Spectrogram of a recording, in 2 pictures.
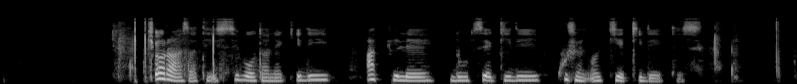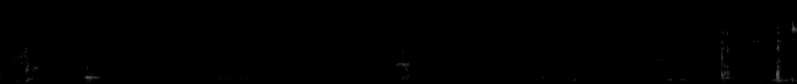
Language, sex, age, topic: Gamo, female, 25-35, agriculture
